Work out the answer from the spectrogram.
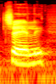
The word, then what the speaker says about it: Coeli: Que em latim é a expressão Celli, com essa pronúncia.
